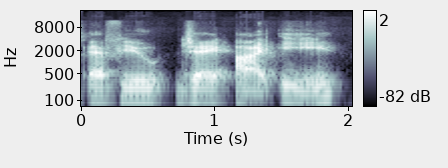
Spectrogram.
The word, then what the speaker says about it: Fujie: I'm not exactly sure how to say her name. It's Fujie.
